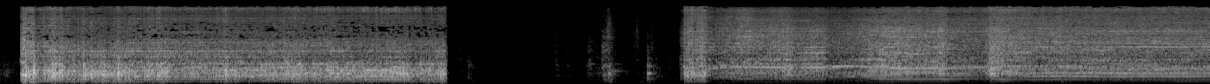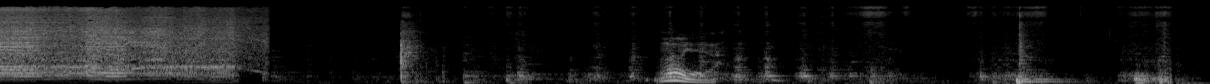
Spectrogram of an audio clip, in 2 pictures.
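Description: Electric jigsaw cutting through the sheet-steel wall of an ammo can in two runs: a short burst of about four seconds, then after a brief pause a longer cut of about eight seconds in which the motor's whine sags and recovers under load. After it stops come quieter scattered knocks and clatter of handling.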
